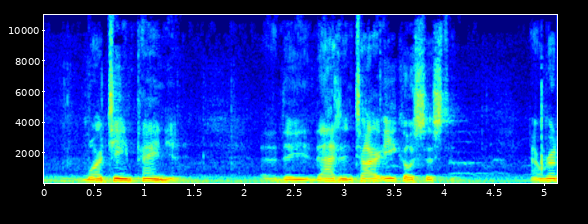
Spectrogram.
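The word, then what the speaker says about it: Martín Peña: canal to restore Cano, help me with the pronunciation. Martin Peña.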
